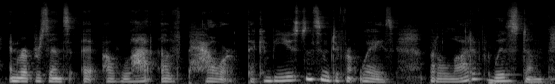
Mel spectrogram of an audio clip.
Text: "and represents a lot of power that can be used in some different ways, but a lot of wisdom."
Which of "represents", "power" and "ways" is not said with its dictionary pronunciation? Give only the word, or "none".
none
